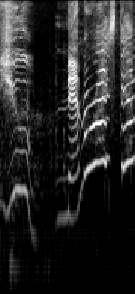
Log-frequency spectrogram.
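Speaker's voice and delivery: astonished, voice jumping very high. Reacting to another speaker's claim, surprised. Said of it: "You sound surprised".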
